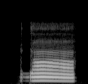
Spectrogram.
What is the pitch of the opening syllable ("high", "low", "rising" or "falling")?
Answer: falling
